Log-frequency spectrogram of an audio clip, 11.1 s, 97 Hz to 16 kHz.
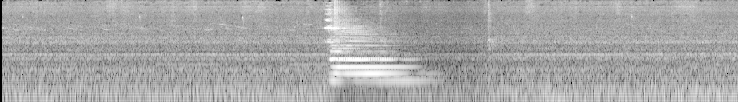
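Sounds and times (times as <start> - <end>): diesel locomotive rumbling: 0.0 - 11.0
locomotive air horn chord: 4.8 - 6.7.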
